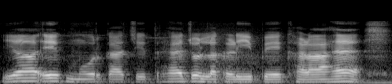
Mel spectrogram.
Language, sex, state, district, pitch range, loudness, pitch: Hindi, male, Jharkhand, Deoghar, 120-135 Hz, -17 LUFS, 120 Hz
